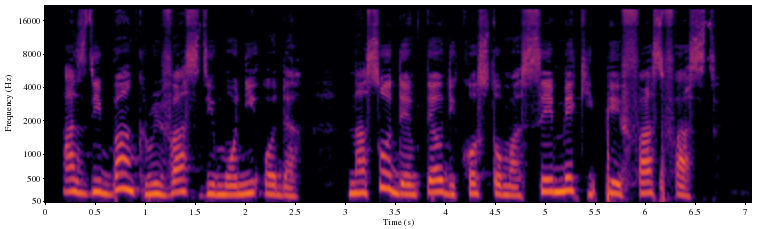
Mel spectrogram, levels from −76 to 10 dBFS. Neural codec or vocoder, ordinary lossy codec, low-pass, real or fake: none; none; none; real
